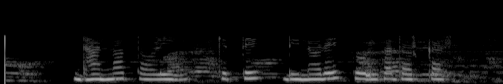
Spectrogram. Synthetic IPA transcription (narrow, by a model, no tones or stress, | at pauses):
d̪ʱanɔt̪ɔɭiket̪ed̪inɔɾeɾoibad̪ɔɾkaɾ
